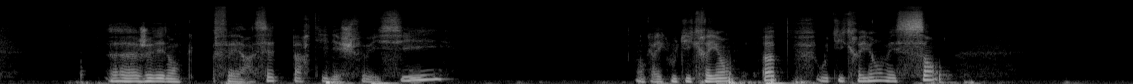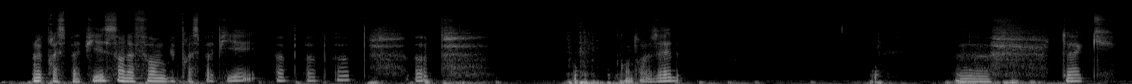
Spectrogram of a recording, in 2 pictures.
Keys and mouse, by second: 0.1 click, 1.3 click, 3.2 F6, 5.2-6.4 drag, 7.5 ctrl+shift+z, 8.1-9.3 drag, 10.6 click, 12.2 shift+click, 12.7 shift+click, 13.5-15.6 shift+drag, 16.3 shift+click, 17.2 ctrl+shift+z, 17.6-20.0 ctrl+shift+drag, 20.9 ctrl+z, 21.7 shift+click.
